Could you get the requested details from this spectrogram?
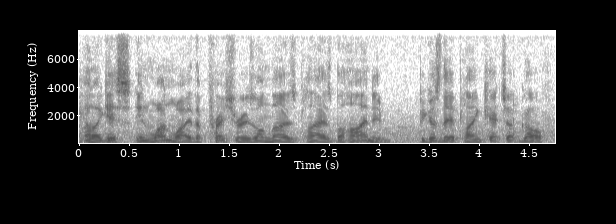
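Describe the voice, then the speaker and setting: A male golf commentator with a fairly low voice leads a live television broadcast. He makes measured, conversational remarks on the play. Clear outdoor noise with some vehicle hum sits behind him.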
